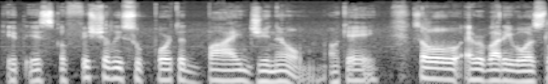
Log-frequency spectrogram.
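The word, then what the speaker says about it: GNOME: was like asking me why is it genome when you pronounce not gome because actually genome when they launched by ganu it was genome so it was like that ever since they emphasize the letter G so basically instead of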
